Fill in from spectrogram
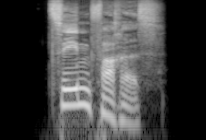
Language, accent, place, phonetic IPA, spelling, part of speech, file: German, Germany, Berlin, [ˈt͡seːnfaxəs], zehnfaches, adjective, De-zehnfaches.ogg
- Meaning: strong/mixed nominative/accusative neuter singular of zehnfach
